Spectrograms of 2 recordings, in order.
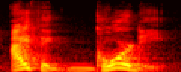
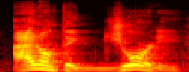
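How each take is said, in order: First: Gordy opened on a hard g sound. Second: Jordy opened on a j sound, not a hard g; soft J. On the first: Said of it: "I keep using the American pronunciation". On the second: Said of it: "when I see the name Gordy". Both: Shown as a demonstration.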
